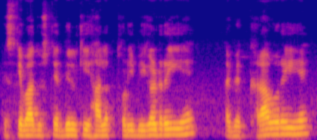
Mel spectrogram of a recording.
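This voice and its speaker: This man has an Indian English accent and a medium-pitched, steady, warm voice, and he talks fast. He teaches a play line by line in a Hindi-English literature lesson, switching between the two languages. The audio quality is poor.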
